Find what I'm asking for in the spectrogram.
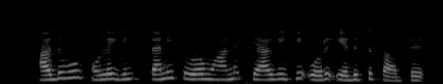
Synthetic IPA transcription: ɐðɯʋɯmʊlɐɣɪnt̪ɐnɪt̪ːʊʋɐmaːnɐt̪jaːɣɐkːɯʔɔɾɯʔɛɽɯt̪ːɯkːaːʈːɯ

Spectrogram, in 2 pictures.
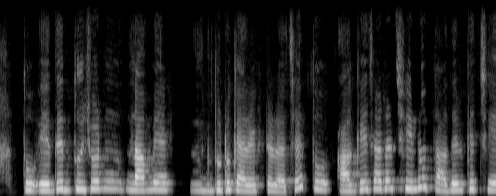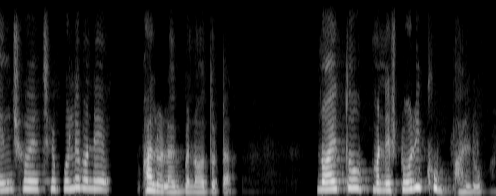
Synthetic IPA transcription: t̪oed̪eɾd̪ud͡ʑonːameɛk̚d̪uʈokɛɾak̚ʈaɾat͡ɕʰet̪oaɡed͡ʑaɾat͡ɕʰilot̪ad̪eɾket͡ɕend͡ʑɦojet͡ɕʰebolemane | bʱalolaɡ̚benaɔt̪oʈa | nɔet̪omanesʈoɾikʰub̚ːʱalo

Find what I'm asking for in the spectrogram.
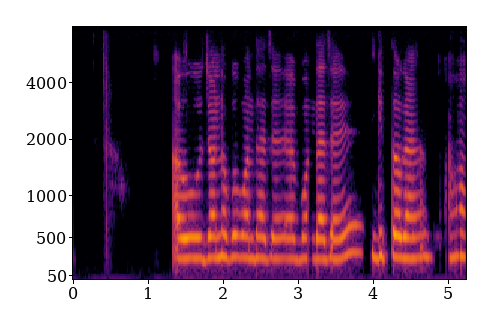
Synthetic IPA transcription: a̰wd͡ʒɔnɦɔk̬obɔnd̪ʱad͡ʒbɔnd̪ʱad͡ʒaeɡit̪ːɔɡa | ɦɔ̃

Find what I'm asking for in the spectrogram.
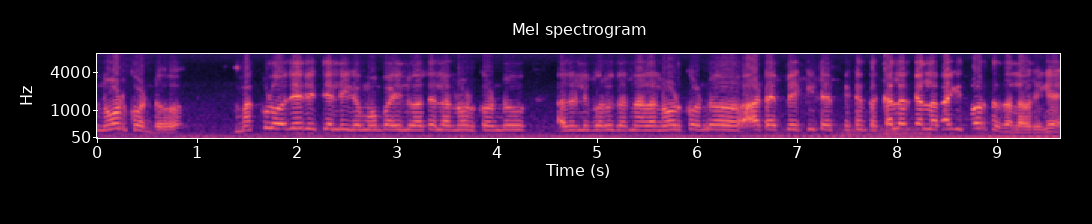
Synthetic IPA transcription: no̞ːɽko̞ɳɖu | mɐkːɭuɐd̪e̞ːɾiːt̪ijɐlːiiːɡɐmobɐjluɐd̪ɛlːɐno̞ːɽko̞ɳɖu | ɐ̰d̪ɾɐlːibɐɾuːd̪ɐnːɛlːɐno̞ːɽko̞ɳɖua̰ːʈɐjp̚beːkiʈɐjp̚bekɐnt̪ʰɐkɐlɐɾɡɐlːɐɾaːɡit̪oːɾt̪ɐd̪ɐlːɐːʋɾiɡe

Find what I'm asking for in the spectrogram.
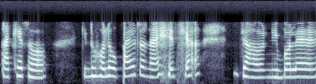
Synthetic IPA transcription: takɛtɔ | kintuɦoloupajtɔnajetija | zawnibɔlɛ

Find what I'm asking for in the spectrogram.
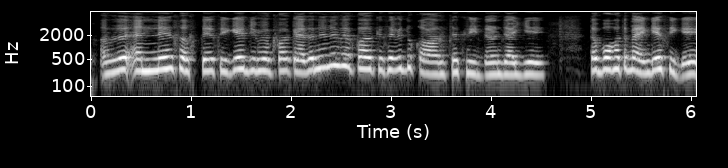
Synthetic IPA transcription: əɛnːẽːsəst̪eːsiːɡeːd͡ʒɪmẽːəpːãːkɛːd̪eːneːneːʋẽːəpːãːkɪseːʋiːd̪ʊkaːnt͡ʃəkʰəɾiːd̪əɳt͡ʃaːiːeː | t̪ãːbɔːt̪mɛ̃ːŋɡeːsiːɡeː

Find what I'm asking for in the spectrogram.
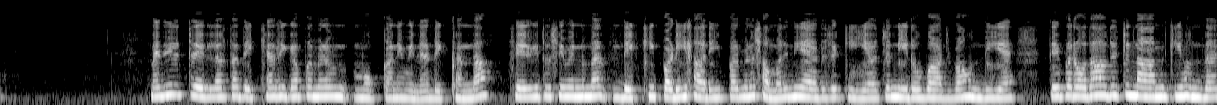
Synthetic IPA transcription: mɛ̃ːd̪iːɾʈɾeːləɾt̪ãːd̪eːkʰjaːsiːɡaːpəɾmɛ̃ːnũːmɔːkaːnẽːmeːljaːd̪eːkʰːənd̪aːpʰɪɾʋiːt̪ʊsĩːmɛːnũːmɛ̃ːd̪eːkʰːiːpəɽiːsaːɾiːpəɾmɛːnũːsəməd͡ʒnĩːaːoːd̪t͡ʃkiːɛːt͡ʃniːɾoːbaːd͡ʒbaːɦʊnd̪iːɛː | t̪eːpəɾoːd̪aːoːd̪eːt͡ʃnaːmkiːɦʊnd̪aː

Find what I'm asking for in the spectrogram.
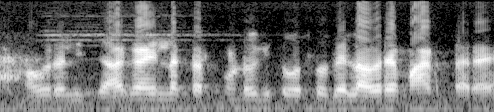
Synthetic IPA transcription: ɐʋɐɾɐlːid͡ʒaːɡɐilːɐkɐɾko̞ɳɖʱoːɡit̪oːɾsod̪ɛlːɐːʋɾe̞ːmaːɖt̪aːɾe

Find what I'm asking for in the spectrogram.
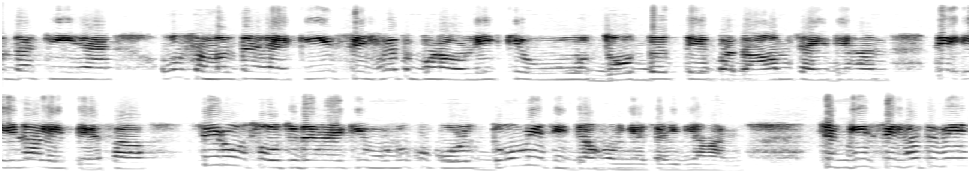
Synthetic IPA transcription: d̪aːkiːɦɛːoːsəməd͡ʒd̪aːɦɛːkɪsɪɦət̪bəɽ̃aːʊliːkɪoːd̪ʊd̪t̪eːbəd̪aːmt͡ʃaːiːd̪eːɦənt̪eːʔɪːnaːləiːpɛːsaːpʰɪɾoːsoːt͡ʃd̪aːɦɛːkɪmʊnõːkokoːld̪oːʋẽːt͡ʃiːd͡ʒãːɦoːɽijãːt͡ʃaːɦiːd̪ijãːɦənt͡ʃəŋɡiːsɪɦət̪ʋiː

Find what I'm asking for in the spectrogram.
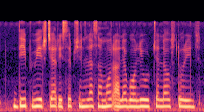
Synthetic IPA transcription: d̪iːpʋiɾt͡ɕaɾisepɕənlasəmoɾʔa̰ljabɔliʋuɽ̚t͡ɕalɔʋsʈoɾid͡ʑ

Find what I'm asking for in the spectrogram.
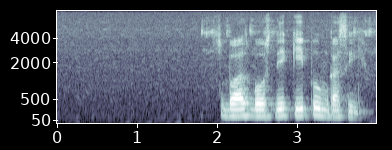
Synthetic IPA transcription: sbaːsboːsd̪iːkiːpuːmkasiː

